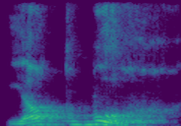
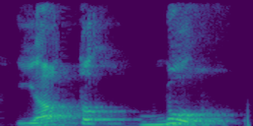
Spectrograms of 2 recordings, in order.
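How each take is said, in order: First: It is said quickly as one word. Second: It is said slowly, syllable by syllable. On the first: "Sekarang mempercepat pengucapan kita" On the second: "dengan pelan-pelan"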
